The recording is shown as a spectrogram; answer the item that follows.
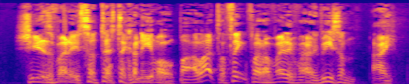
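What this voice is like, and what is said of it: Silky Scottish accent. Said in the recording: “natural, silky Scottish accent ... That's silky Scottish voice.”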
